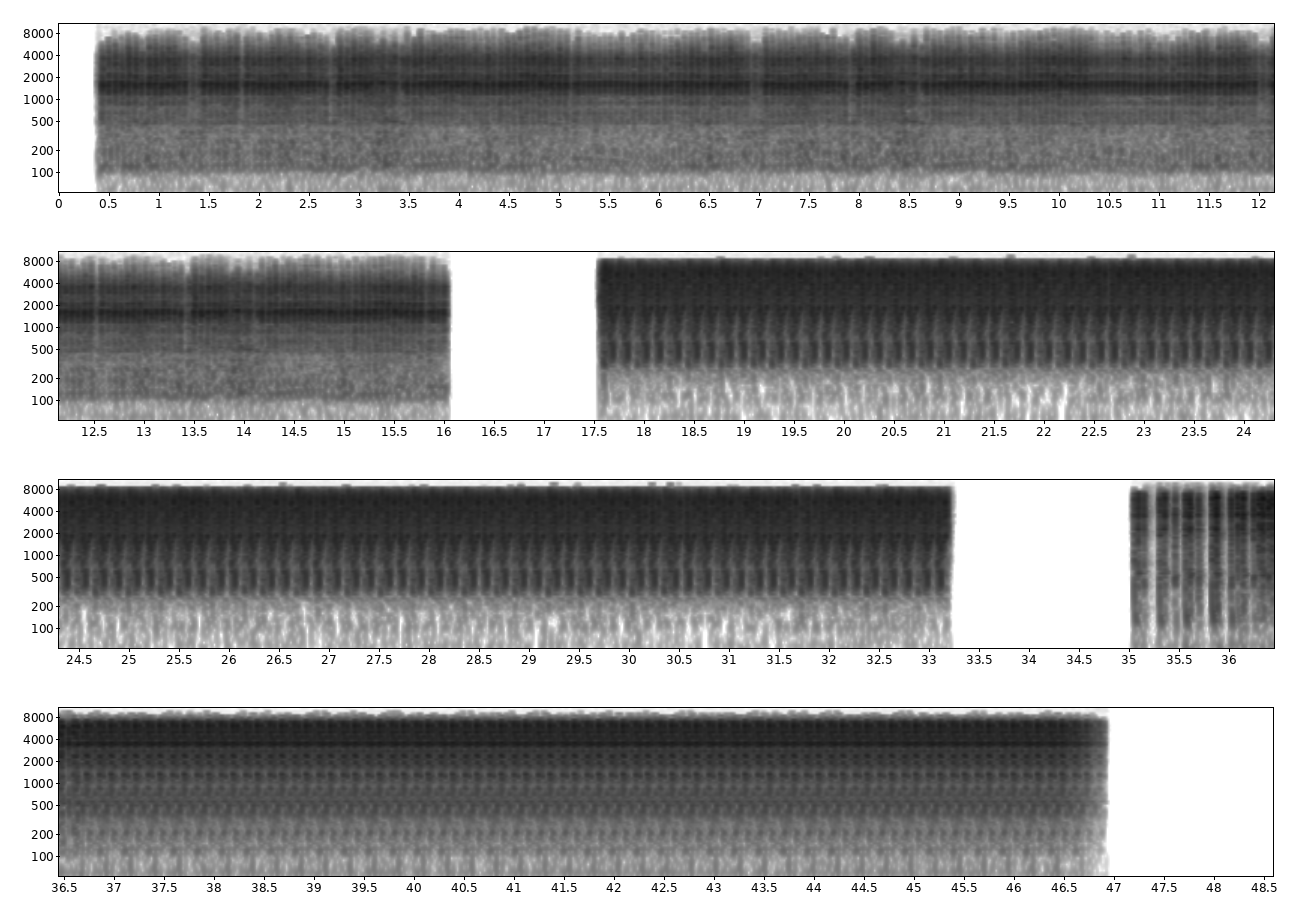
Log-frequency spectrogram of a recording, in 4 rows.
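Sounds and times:
motor of a cartoon tiny assembly line: 0.4s - 16.0s, 17.6s - 33.2s, 35.0s - 46.9s.

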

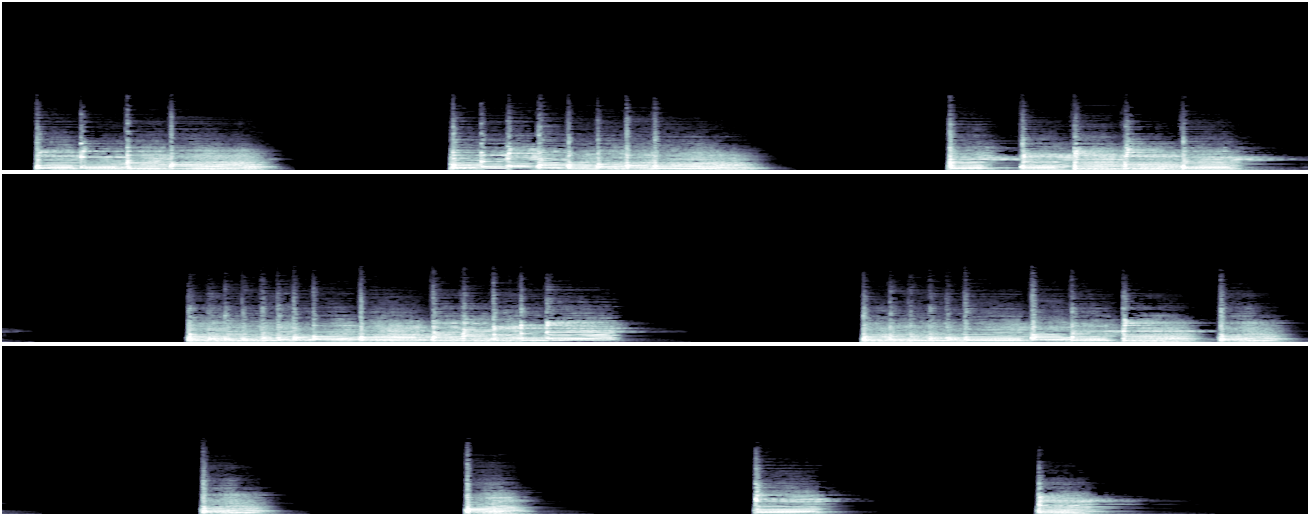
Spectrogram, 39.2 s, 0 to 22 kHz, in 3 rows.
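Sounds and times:
wild cartoon piano music: 0.3s - 2.9s, 4.5s - 7.8s, 9.5s - 13.2s, 14.9s - 19.6s, 21.6s - 26.0s, 28.1s - 28.8s, 30.8s - 31.5s, 33.6s - 34.6s, 36.5s - 37.4s.

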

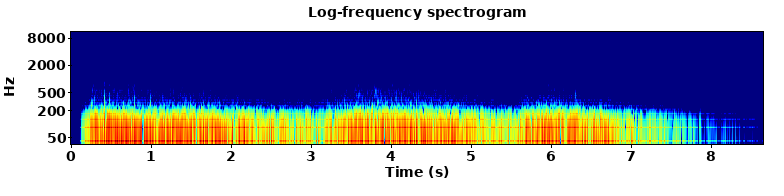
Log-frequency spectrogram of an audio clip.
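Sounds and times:
random rumble: 0.0s - 8.6s.

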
